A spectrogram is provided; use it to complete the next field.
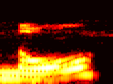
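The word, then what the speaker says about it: gnolls: basically a hyena man they're called knolls it's spelled g-n-o-l-l they are very demonic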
